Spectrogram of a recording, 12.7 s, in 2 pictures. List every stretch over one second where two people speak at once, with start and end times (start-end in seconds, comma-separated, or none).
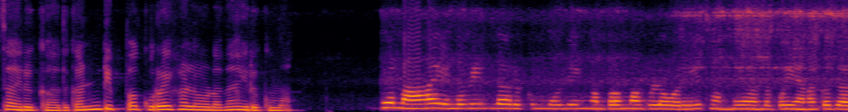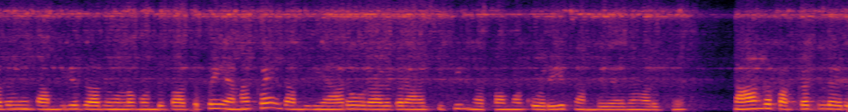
none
